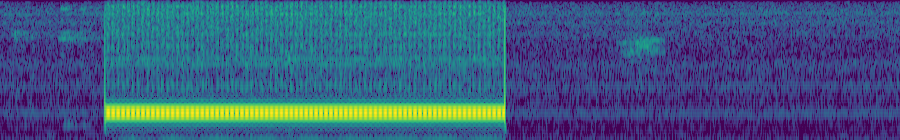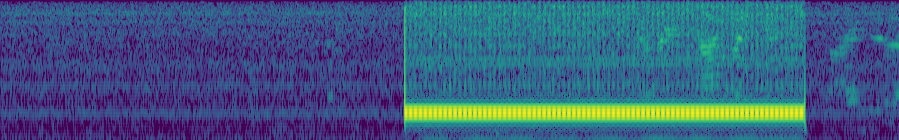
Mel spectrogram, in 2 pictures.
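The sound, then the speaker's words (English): Telephone tone while dialing out: two long, steady, loud buzzing tones, each about two seconds, separated by a few seconds of near silence with faint background noise. “I'm dialing out.”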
